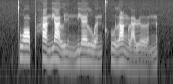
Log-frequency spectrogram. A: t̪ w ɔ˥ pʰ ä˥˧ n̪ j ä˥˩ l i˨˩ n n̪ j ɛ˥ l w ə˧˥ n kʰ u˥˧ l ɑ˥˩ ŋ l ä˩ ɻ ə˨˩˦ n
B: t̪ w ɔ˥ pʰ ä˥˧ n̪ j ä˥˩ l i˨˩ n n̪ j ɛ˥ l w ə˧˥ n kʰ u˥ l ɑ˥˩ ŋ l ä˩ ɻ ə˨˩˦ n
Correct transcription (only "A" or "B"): A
